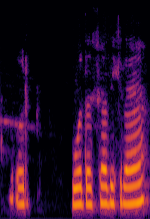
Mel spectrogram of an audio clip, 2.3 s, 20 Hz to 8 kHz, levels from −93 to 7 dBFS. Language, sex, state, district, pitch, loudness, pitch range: Hindi, male, Bihar, Jamui, 235 Hz, -21 LUFS, 225-255 Hz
